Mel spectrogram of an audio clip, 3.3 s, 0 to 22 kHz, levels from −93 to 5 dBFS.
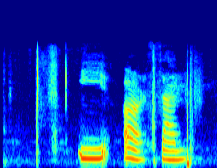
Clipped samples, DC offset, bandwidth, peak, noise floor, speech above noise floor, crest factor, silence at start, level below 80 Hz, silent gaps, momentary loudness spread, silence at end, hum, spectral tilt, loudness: under 0.1%; under 0.1%; 6.8 kHz; -2 dBFS; -57 dBFS; 39 dB; 20 dB; 0.55 s; -42 dBFS; none; 16 LU; 0.4 s; none; -7.5 dB/octave; -20 LUFS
